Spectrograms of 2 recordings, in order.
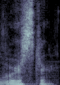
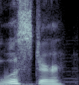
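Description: First: The word is said with an R sound. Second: The word is said without an R sound. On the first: "we pronounce the R" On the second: "they don't pronounce the R"

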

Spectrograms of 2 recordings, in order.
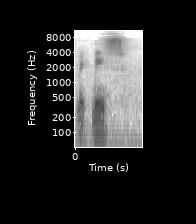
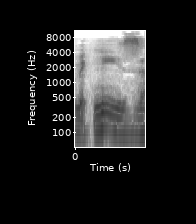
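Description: First: The last syllable rhymes with lease. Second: The last syllable does not rhyme with lease. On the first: The speaker calls it right. "it's like lease, grease, piece, McNeese" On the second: The speaker calls it wrong. "sometimes people go McNeese"

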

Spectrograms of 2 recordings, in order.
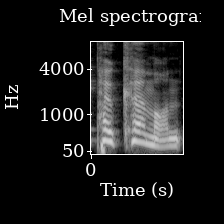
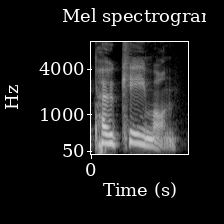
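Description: First: The 'e' sound is light and reduced. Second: The 'e' sound is full and clearly pronounced. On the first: This is how the speaker's own group says it. "we say Pokemon" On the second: This is how the listener's group says it. "you say Pokemon"

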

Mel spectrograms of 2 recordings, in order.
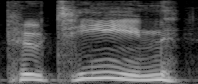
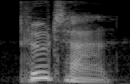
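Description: First: The stress is on the second syllable. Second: The stress is on the first syllable. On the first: The speaker calls it right. "Stress on the second syllable" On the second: The speaker calls it wrong. "I called it"

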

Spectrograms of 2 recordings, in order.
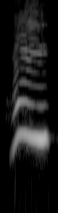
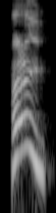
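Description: First: It is said in a high, girlish voice. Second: It is said in a deep, aggressive voice.

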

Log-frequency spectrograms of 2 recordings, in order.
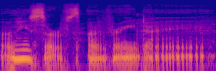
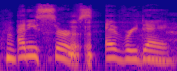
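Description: First: The voice is spoken with a creaky fry. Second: The voice is spoken without creak.

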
